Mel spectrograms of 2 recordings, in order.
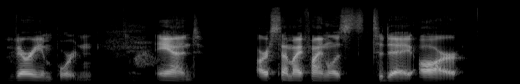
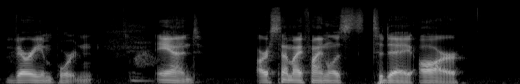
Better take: second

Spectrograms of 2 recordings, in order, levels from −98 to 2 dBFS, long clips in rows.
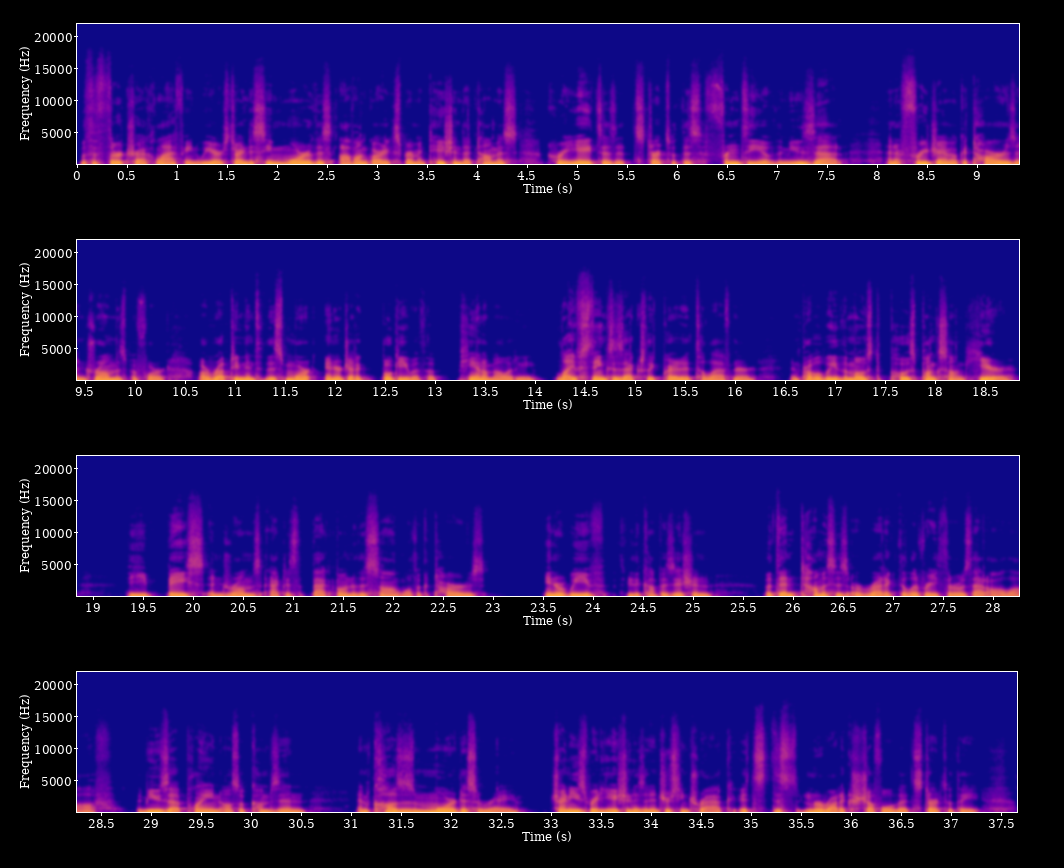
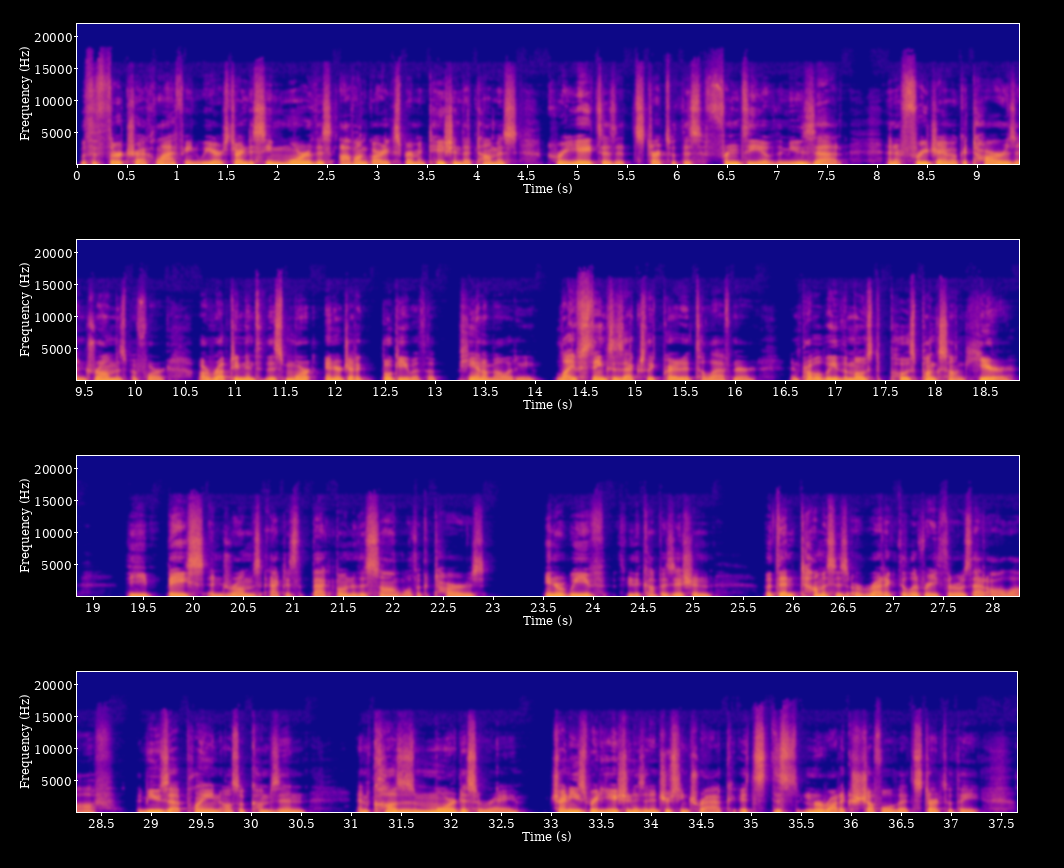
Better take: second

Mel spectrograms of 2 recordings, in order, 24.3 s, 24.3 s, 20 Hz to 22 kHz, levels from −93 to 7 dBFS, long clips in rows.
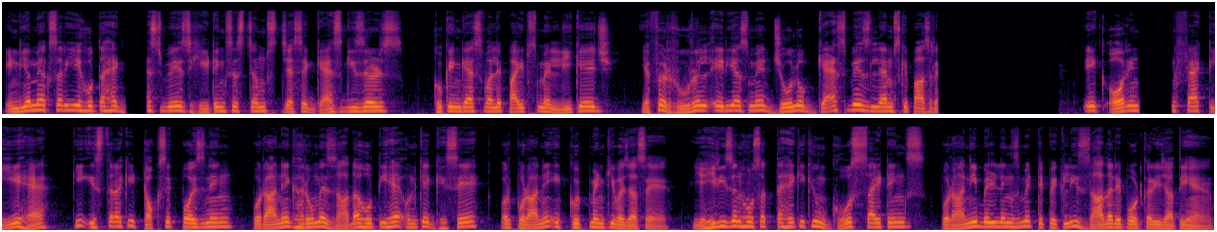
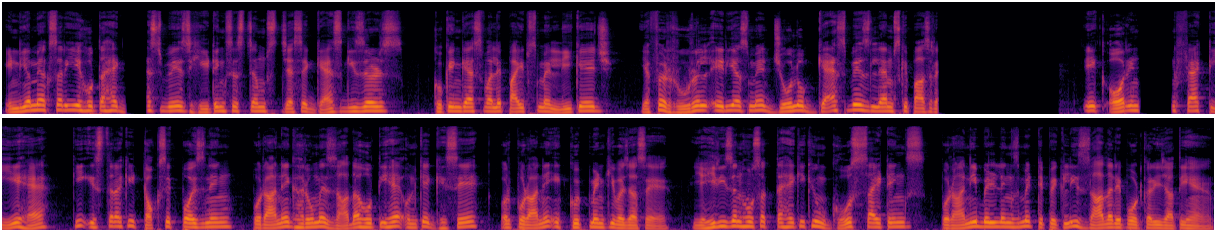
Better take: neither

